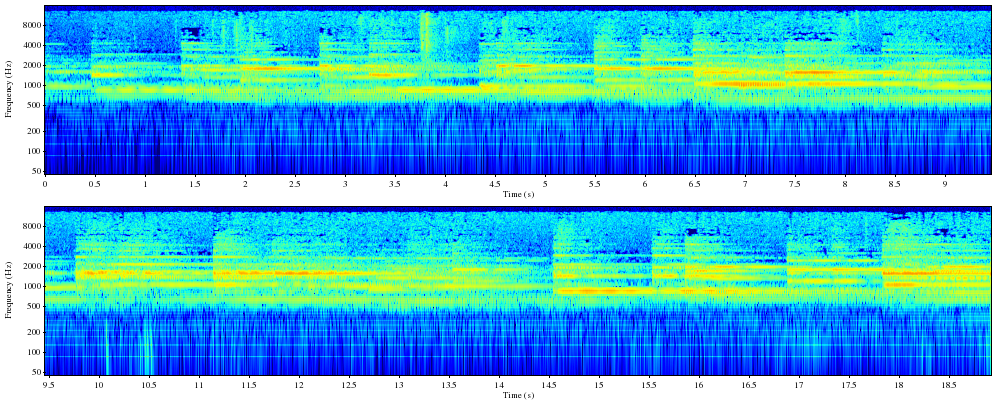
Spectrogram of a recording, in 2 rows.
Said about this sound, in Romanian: la fiecare oră fixă, aceste clopote fiind acordate pe 8 note muzicale, reproduc Hora Unirii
